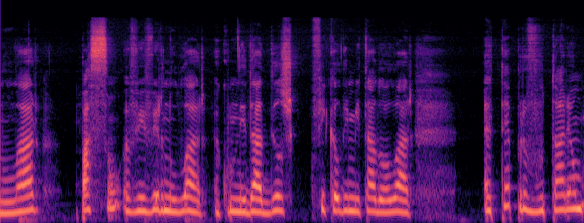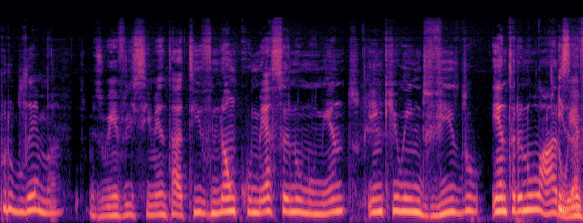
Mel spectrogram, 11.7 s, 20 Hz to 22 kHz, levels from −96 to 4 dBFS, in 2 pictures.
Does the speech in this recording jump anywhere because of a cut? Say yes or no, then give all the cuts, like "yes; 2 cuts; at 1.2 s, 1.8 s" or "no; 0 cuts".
no; 0 cuts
